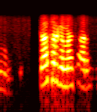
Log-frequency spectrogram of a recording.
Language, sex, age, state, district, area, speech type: Bodo, female, 60+, Assam, Kokrajhar, rural, conversation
